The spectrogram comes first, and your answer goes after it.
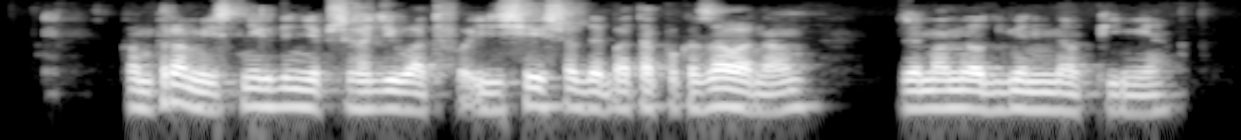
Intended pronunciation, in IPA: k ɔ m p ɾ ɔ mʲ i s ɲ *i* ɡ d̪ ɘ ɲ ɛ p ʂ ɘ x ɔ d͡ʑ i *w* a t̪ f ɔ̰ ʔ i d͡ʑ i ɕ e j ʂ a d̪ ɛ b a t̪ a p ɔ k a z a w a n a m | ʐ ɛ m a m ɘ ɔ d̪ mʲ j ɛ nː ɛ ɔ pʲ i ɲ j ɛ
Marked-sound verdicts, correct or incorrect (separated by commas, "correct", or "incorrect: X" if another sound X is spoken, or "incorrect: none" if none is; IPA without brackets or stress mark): correct, correct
